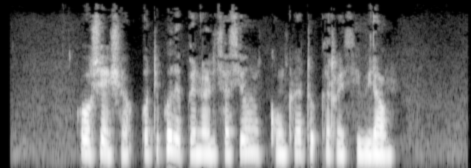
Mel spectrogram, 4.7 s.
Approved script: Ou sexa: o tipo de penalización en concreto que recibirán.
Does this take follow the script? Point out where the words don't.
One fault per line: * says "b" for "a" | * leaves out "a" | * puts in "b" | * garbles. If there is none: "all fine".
all fine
